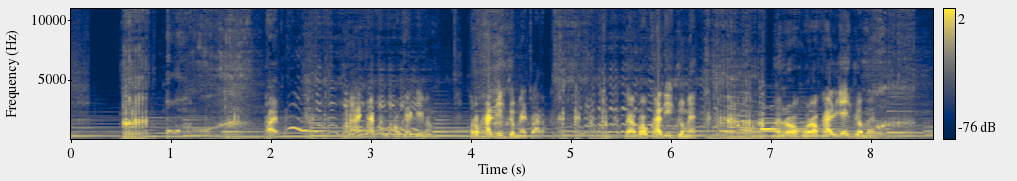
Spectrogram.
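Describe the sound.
A voice imitates snoring with a run of rough, piggish snorts and grunts, rising and falling for several seconds over a faint steady tone in the background.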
